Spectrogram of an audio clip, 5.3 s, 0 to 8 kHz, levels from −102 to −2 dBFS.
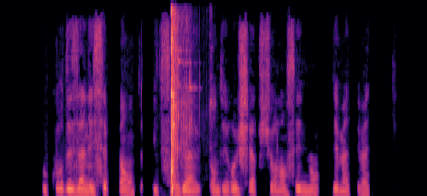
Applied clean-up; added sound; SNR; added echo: classical method Wiener filter.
